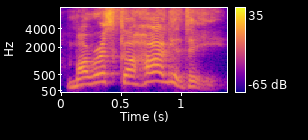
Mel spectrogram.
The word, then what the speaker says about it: Mariska Hargitay: The actress that played on that series, how do you pronounce her name? I'm sorry. Mariska Hargitay.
